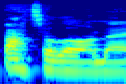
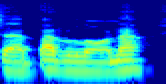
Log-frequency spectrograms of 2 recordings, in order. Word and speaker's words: Badalona: Yovan suit uh badalona I keep pronouncing it batalona it's balona um so yeah the first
